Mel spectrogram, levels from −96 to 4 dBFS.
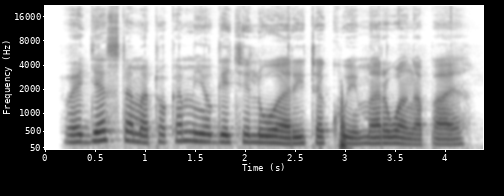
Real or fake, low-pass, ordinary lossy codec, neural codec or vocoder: real; none; none; none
